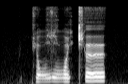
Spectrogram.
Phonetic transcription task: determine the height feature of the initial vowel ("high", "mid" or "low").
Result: high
